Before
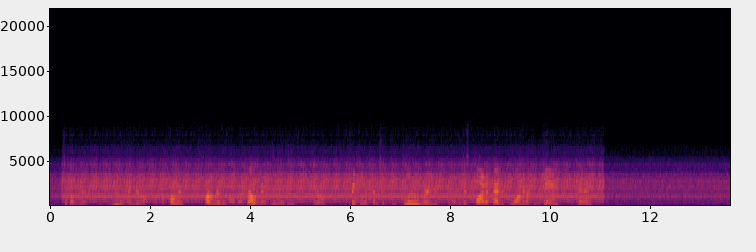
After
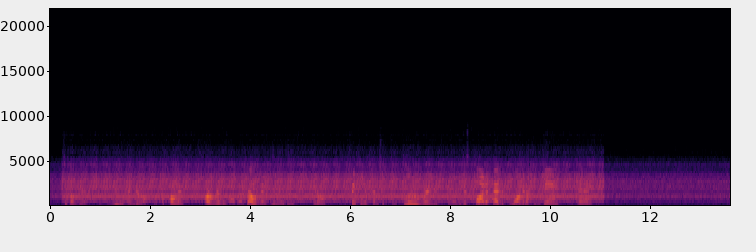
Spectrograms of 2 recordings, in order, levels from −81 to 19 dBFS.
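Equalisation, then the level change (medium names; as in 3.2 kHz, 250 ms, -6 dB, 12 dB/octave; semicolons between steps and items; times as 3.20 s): dynamic bell 870 Hz, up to +4 dB, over -33 dBFS, Q 2; peaking EQ 170 Hz -12 dB 0.96 oct; -6.5 dB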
